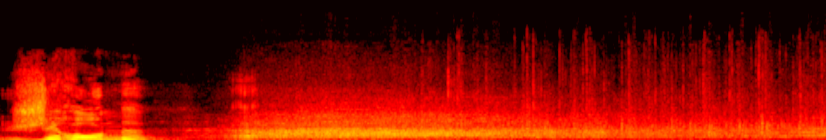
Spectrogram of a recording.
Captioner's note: audience exclaims and laughs; audience claps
